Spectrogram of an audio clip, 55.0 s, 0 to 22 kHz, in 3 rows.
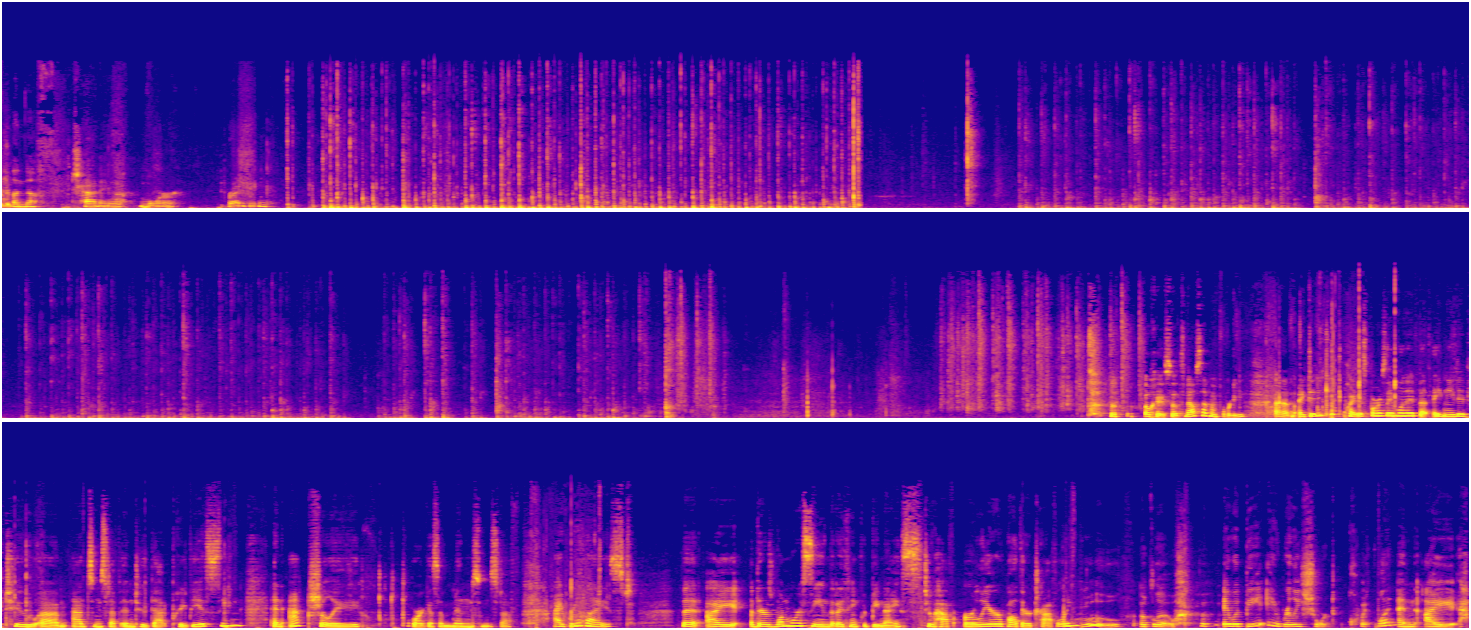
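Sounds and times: fast typing on laptop keyboard: 3.6s - 10.8s, 12.7s - 27.4s, 30.1s - 33.5s, 34.6s - 38.2s.

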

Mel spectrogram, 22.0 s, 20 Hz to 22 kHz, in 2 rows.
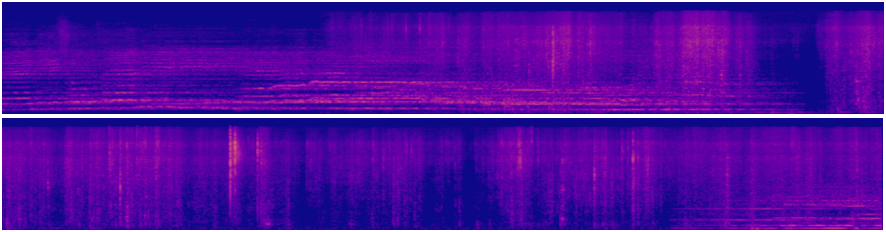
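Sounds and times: plastic wrap crinkling and tearing: 4.4s - 9.5s, 10.2s - 22.0s
sharp plastic crack: 13.8s - 14.6s.

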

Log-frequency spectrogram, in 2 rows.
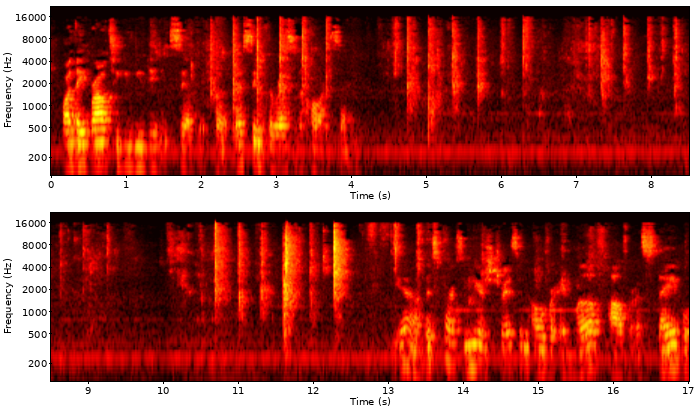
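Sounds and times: cards being shuffled: 4.4s - 9.4s.

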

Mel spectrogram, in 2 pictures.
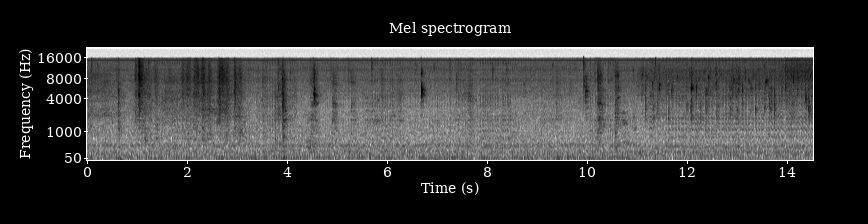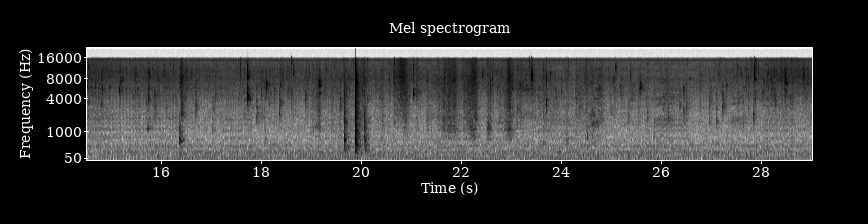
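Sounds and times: chicken sizzling in oil: 9.4s - 29.0s
oil popping: 9.9s - 29.0s.

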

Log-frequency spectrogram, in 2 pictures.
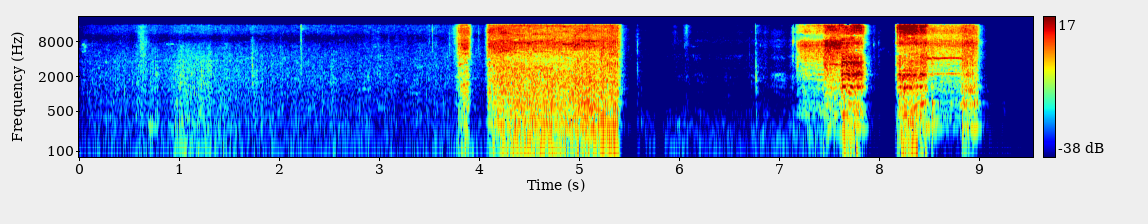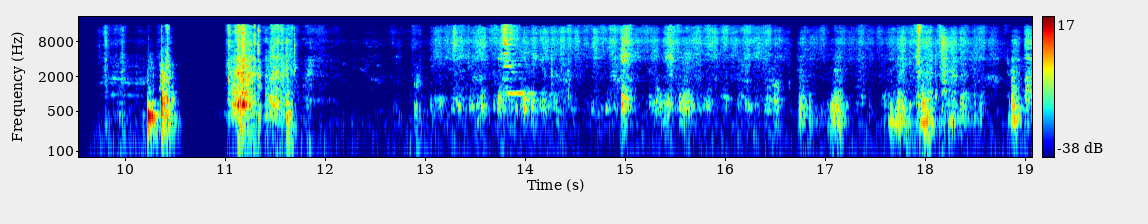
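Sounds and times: power drill driving screws: 3.8s - 5.5s, 7.2s - 9.1s.

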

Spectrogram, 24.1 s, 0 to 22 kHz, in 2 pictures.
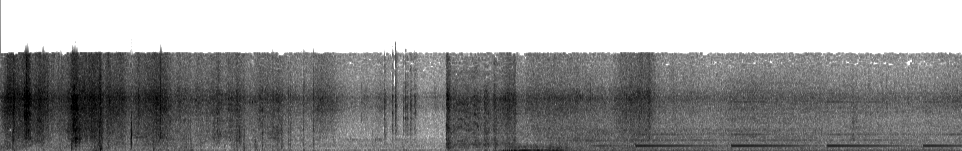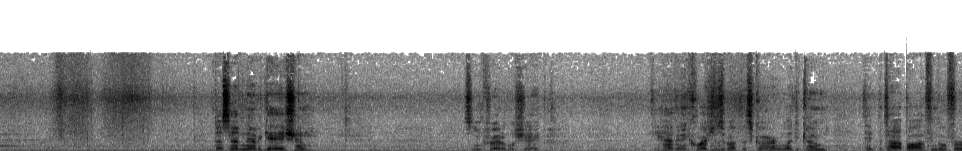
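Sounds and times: car engine starting and idling: 0.2s - 24.0s
dashboard chime: 7.2s - 12.5s.

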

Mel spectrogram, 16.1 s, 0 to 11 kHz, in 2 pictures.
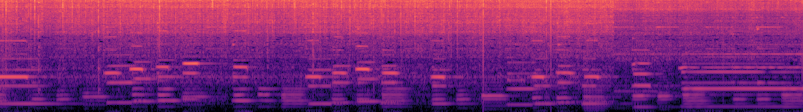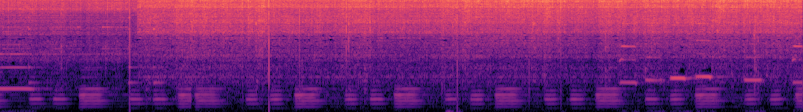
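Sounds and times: chicken sizzling in a frying pan: 0.0s - 16.0s.

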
